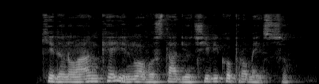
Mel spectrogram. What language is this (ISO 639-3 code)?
ita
